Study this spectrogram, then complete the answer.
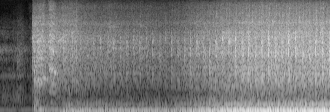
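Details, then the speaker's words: Engine in the Subaru Brat restarted after refitting oil filter and refilling oil; catches right away to a fast even idle, exhaust sounds good, no knock; normal start and idle. "That sounds pretty good. Not perfect, but. But listen to this thing. We never had one that sounded like that."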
